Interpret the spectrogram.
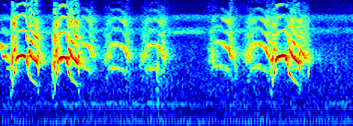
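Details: Parrots, one eating an apple among others, give harsh, buzzy squawks that drop in pitch, a loud pair early, softer ones in the middle, then another loud burst near the end.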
